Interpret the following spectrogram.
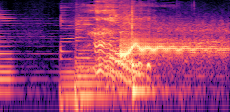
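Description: Comic sound effect over background music: a held note, then about half a second in a sudden wobbling, sliding 'boing'-like sound that settles into a steady high tone.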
